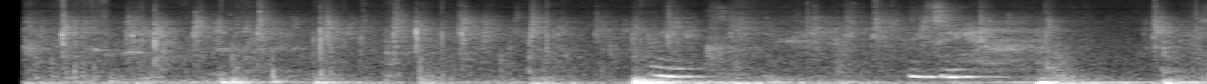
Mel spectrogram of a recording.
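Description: Small dogs' claws patter and click on a hard floor.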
